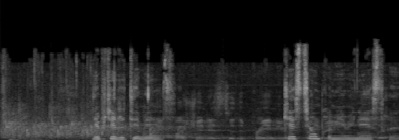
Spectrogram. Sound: applause

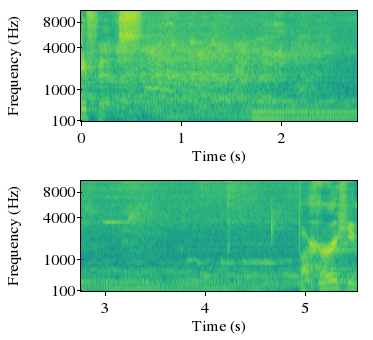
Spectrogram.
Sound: laughter

